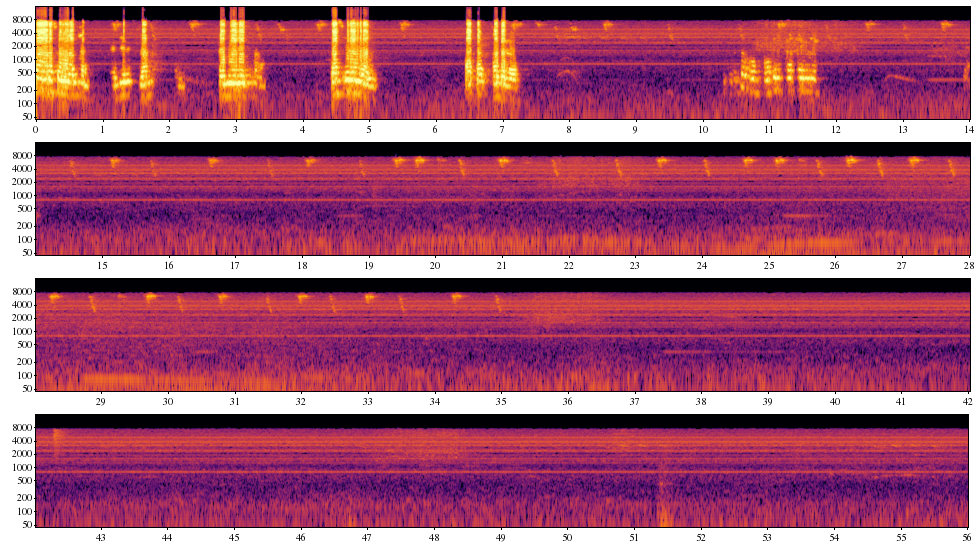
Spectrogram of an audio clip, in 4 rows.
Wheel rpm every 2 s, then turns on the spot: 0, 0, 0, 0, 0, 0, 0, 0, 0, 0, 0, 0, 0, 0, 0, 0, 0, 0, 0, 0, 0, 0, 0, 0, 0, 0, 0, 0.
none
